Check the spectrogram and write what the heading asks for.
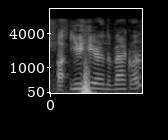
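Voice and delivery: normal talking voice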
